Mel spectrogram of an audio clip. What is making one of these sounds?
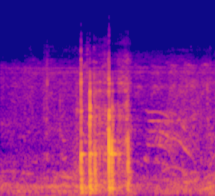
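A plastic sign knocks down onto a wooden table.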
